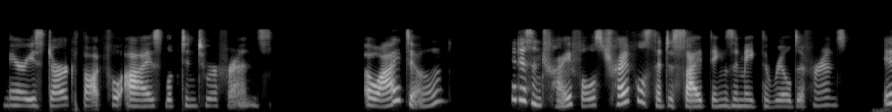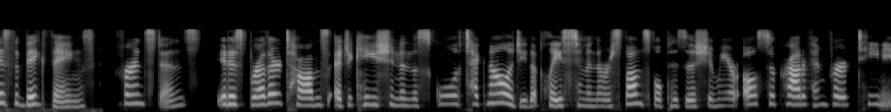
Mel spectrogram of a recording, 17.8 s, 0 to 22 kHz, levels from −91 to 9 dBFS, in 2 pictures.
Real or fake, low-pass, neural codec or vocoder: fake; 7.2 kHz; codec, 24 kHz, 1.2 kbps, DualCodec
